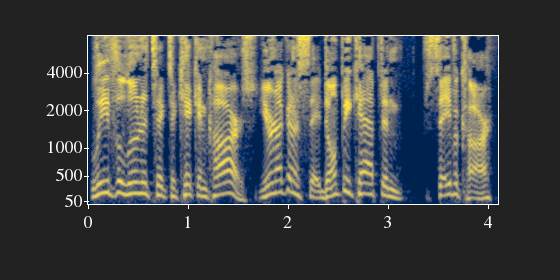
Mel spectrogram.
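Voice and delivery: alarmed, insistent "no, no, no" at the screen; high-pitched exasperated urging; urgent warning. Retold or imitated. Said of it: "I'm like".

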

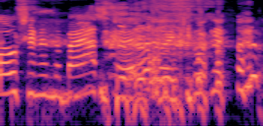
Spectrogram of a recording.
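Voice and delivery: high, slow mock creepy villain; movie villain impression. Panelist quoting Silence of the Lambs, hammed-up high villain voice. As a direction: draw it out high like a film psycho. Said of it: "Silence of the Lambs?".

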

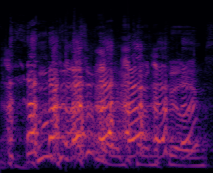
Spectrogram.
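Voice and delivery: laughing high and loud. Real, not acted. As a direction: crack up mid-question. Laughing at the joke.

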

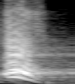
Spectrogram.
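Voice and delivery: short, very high, loud cry of ah. Retold or imitated. Preacher showing the congregation how Jesus cried out, loud high cry. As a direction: let out a piercing dying cry. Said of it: "he cried out like this".

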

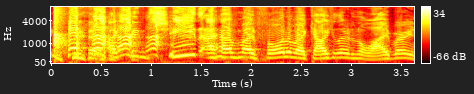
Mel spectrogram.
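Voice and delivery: high, loud, laughing excitement; gleeful realization. Retold or imitated. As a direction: crow it like you found a loophole. Retells delight at unwatched test.

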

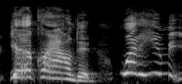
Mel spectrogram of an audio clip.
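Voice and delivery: high, loud, squealed parental outburst; hammed-up indignant yell, pitch shooting up; mock outrage. Mom reacting to her son accepting her apology, mock outraged.

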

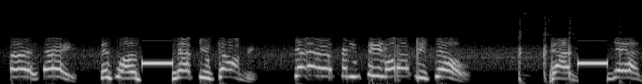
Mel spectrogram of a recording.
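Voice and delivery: high, excited call to others nearby; excited announcing. Real, not acted. Pranked worker telling the factory about Nephew Tommy, excited. Tells coworkers who is calling.

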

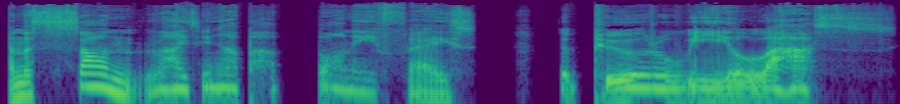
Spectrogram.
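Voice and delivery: put-on snuffle through the memory of the girl; tearful Scotsman. Agent weeping to the author over the girl. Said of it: "he muttered".

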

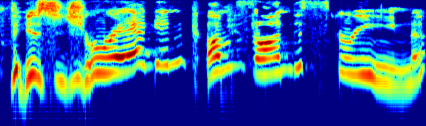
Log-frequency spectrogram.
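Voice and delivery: very high, loud squeal of laughter; hysterical laughing. Real, not acted. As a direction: shriek it out while cracking up. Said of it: "now I'm hysterical laughing".

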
